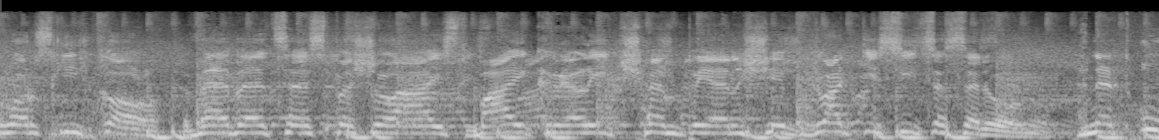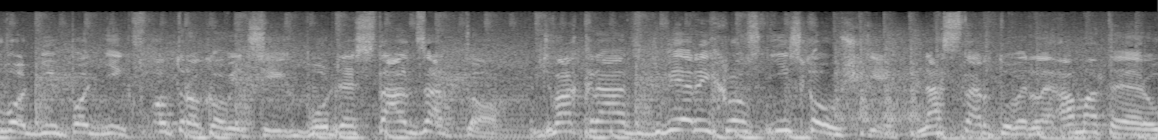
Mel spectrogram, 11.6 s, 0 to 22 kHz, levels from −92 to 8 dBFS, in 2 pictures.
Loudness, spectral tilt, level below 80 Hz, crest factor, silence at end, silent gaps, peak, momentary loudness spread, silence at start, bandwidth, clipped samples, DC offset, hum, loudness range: -11 LUFS; -3.5 dB/octave; -26 dBFS; 12 dB; 0 s; none; 0 dBFS; 3 LU; 0 s; 15.5 kHz; under 0.1%; 0.3%; none; 2 LU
